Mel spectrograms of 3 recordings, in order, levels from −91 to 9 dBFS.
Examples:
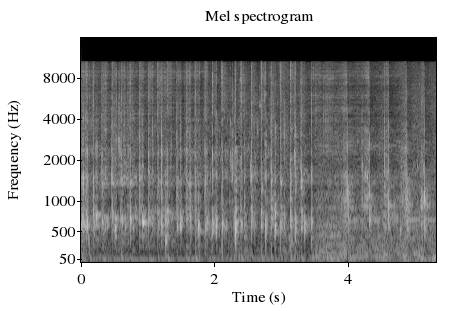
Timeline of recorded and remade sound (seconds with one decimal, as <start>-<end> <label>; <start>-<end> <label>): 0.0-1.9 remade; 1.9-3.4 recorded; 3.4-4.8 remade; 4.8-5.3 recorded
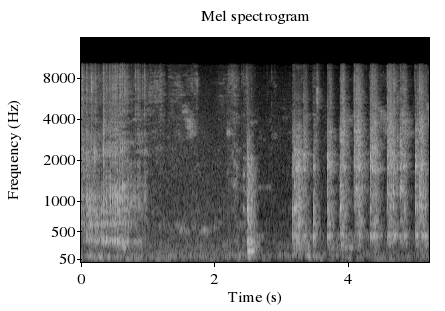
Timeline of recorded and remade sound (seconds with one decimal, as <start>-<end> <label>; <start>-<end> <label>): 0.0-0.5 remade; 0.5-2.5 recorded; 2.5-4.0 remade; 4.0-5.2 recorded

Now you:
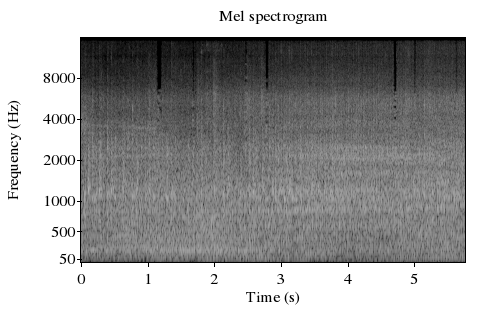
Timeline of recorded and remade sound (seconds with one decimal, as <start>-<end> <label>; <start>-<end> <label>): 0.0-3.2 remade; 3.2-4.8 recorded; 4.8-5.8 remade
